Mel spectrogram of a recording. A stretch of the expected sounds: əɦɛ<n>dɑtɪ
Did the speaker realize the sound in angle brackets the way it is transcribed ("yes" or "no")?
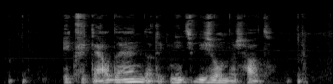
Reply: yes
